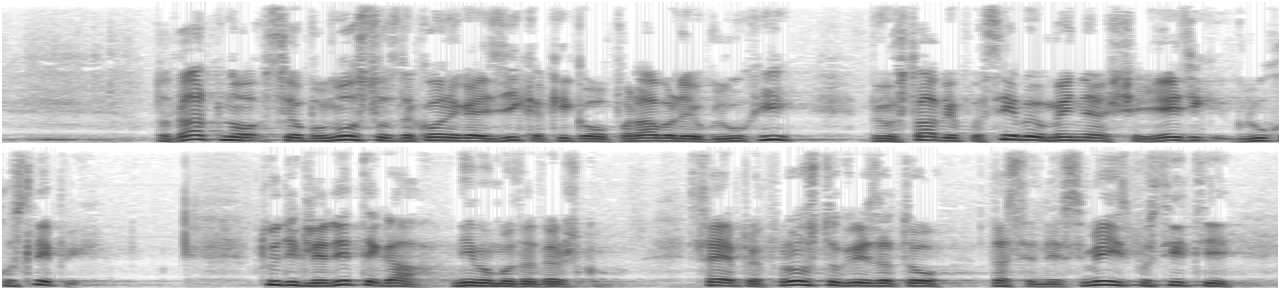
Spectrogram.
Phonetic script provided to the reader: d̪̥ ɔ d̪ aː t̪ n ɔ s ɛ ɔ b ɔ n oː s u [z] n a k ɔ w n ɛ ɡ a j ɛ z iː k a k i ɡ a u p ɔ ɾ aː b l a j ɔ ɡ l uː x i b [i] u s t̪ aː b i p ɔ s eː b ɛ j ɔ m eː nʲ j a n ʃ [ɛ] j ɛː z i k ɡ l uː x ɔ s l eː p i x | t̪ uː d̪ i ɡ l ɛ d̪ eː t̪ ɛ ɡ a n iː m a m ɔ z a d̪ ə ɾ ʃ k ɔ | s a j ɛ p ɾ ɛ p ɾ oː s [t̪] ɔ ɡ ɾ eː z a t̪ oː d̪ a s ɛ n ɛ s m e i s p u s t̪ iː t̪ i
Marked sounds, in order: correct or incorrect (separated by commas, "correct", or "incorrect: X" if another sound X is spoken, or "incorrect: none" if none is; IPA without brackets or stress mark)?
correct, correct, correct, correct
